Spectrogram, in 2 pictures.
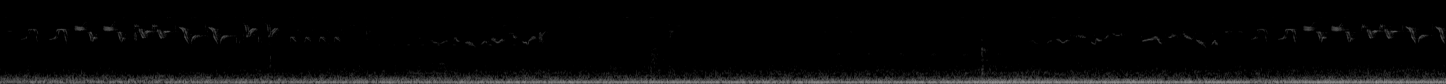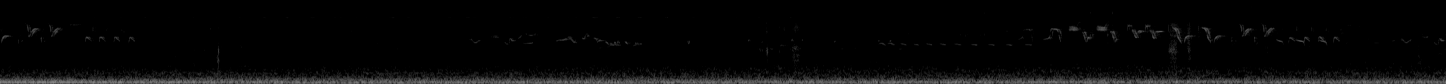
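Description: A bird singing in bouts of rapid, high, chattering notes, three main phrases roughly twelve seconds apart with softer twitters between, over a steady low hum that swells in the middle.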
